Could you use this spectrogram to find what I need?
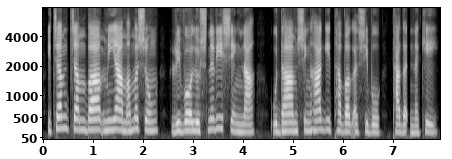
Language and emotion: Manipuri, neutral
